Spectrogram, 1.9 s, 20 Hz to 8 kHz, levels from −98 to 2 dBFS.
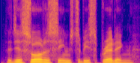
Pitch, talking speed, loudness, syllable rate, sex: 125 Hz, 190 wpm, -16 LUFS, 5.5 syllables/s, male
